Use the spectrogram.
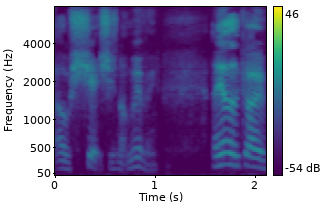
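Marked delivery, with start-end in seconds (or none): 0.0-1.0 mock sudden alarm, panicking. Retelling finding a friend collapsed on the floor: imitating own past panic. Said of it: "instantly, I'm panicking".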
